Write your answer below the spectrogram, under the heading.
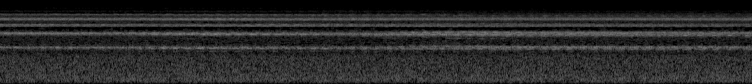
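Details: In Nishigō, Fukushima Prefecture, higurashi cicadas fill a Japanese summer scene with a constant, even, piercing high ring of layered tones, unchanging across the clip, over a soft background of wind noise.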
